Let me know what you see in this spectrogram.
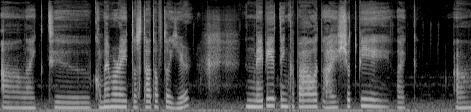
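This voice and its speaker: A soft-spoken woman at a very slow pace, with long, frequent pauses and music in the background. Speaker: streamer. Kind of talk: casual chat. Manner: halting, many fillers.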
